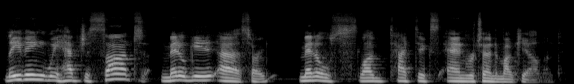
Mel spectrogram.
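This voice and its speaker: A man co-hosting a gaming podcast in casual chat, upbeat and joking, briskly reading through lists of game updates. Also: fairly high pitch. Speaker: podcast co-host reading news.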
